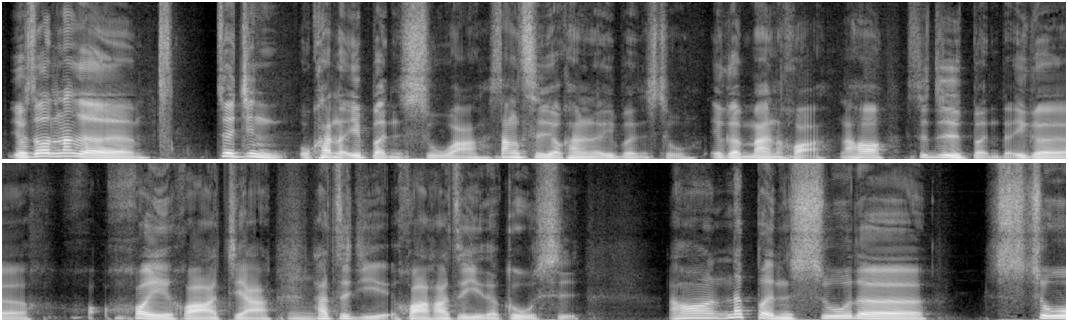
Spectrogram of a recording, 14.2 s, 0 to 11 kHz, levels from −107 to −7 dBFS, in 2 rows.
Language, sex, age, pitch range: Chinese, male, 30-49, 90-130 Hz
